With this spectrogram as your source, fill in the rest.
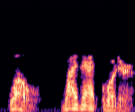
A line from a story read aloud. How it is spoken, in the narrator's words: Dash whispered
